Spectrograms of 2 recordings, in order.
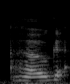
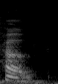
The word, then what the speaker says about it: Hauge: number two is Sam Hogue I think it's pronounced hug his last name is spelled h-a-u-g-e he does he just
